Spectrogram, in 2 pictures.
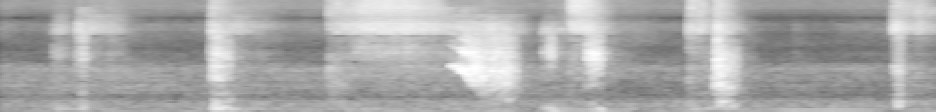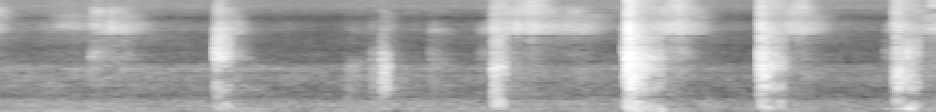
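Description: High-heeled sandals clicking on a laminate floor at an unhurried walking pace, sharp single taps spaced about half a second to a second apart, with one falling swish about two seconds in.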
